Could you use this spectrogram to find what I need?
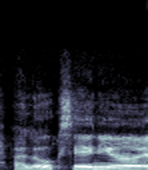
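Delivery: put-on soft Indian English accent. Reading chat comments, imitating Indian speakers greeting her: soft Indian accent. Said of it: "When they talk in such a way".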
